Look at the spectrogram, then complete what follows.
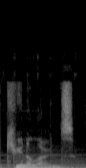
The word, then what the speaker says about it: quinolones: Let's discuss the kunolones. Queen rhymes with kunolones.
